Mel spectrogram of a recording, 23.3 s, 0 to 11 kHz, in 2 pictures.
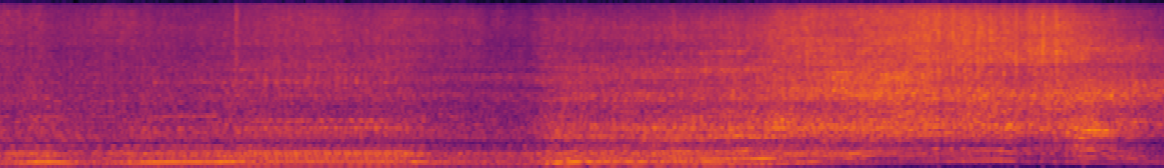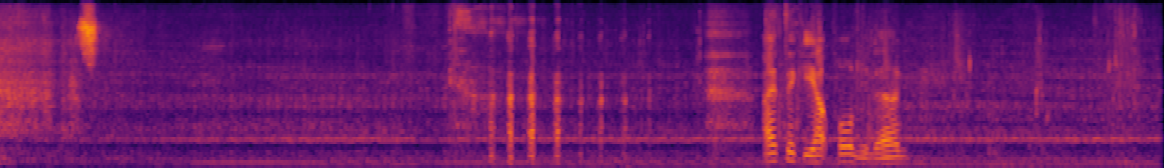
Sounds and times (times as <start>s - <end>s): Car: 0.0s - 23.2s.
